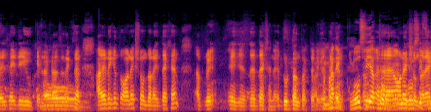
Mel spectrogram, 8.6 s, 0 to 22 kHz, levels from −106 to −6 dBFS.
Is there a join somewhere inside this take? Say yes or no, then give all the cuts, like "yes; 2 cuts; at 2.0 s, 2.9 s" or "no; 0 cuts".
no; 0 cuts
